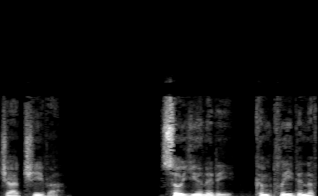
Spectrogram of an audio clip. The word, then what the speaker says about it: Jehovah: that which the high priest in the temple pronounced jaiva so Unity complete in the fruitfulness of the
